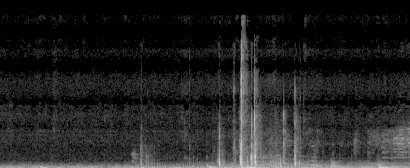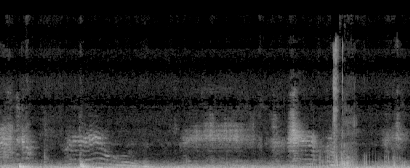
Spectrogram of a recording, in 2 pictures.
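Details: Early morning walk with a rescued three-month-old kitten and an adoring fifteen-month-old cat; a few wavering, harmonic meows in the second half, mixed with sharp knocks and rustling footsteps against a low background rumble.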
